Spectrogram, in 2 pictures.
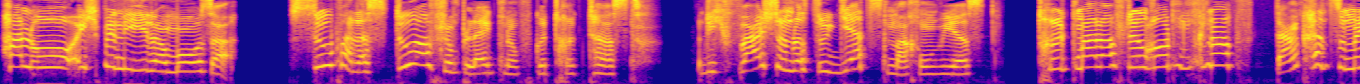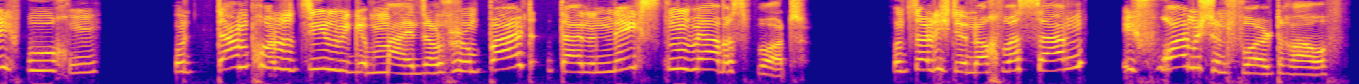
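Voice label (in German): Kinder Neutral, Kinderstimmen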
